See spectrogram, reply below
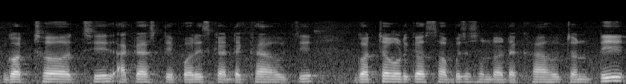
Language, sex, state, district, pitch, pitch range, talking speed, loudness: Odia, male, Odisha, Khordha, 120 Hz, 115-125 Hz, 105 wpm, -19 LUFS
